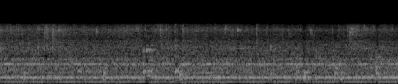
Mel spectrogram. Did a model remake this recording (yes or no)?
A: no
